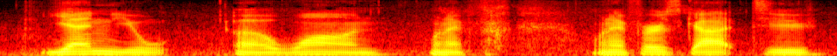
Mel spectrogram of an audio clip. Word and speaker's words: yuan: I used to call yen yuan when I first got to China. I was like, oh, it's yuan. It's like Spanish pronunciation. And they basically pronounce it like Japanese yen, but a little softer.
